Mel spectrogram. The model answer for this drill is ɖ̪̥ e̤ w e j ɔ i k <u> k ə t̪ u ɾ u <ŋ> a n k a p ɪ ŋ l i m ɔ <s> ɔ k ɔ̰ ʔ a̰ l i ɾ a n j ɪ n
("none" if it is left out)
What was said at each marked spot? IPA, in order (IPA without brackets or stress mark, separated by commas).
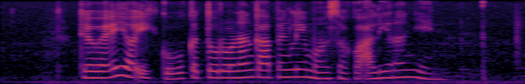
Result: u, n, s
